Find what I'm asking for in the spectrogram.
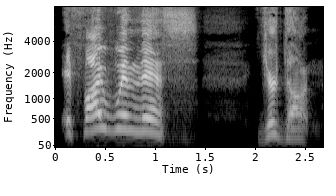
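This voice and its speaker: A man's voice: very high voice, very animated, slow pace, vocal fry, bright, forceful tone, no echo, studio quality. A man co-hosting a podcast, talking casually and playfully about racing bets, cocky and fond of repeating catchphrases. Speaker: podcast co-host.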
